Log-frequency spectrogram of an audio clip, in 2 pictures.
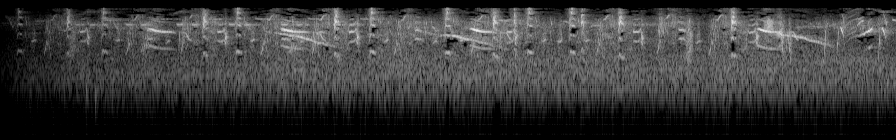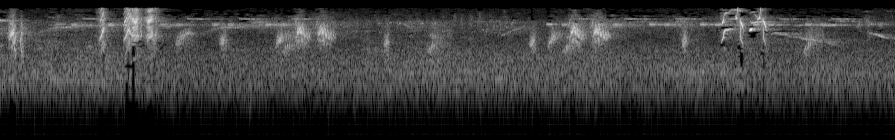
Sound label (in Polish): szpaki, długie nagranie, na którym będzie można usłyszeć głosy świadczące o niezwykłych możliwości; wroblowe; zapozyczenia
